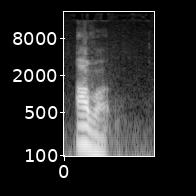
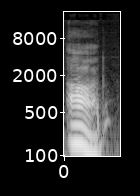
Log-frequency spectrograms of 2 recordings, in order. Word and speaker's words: hour: H silent honorable Judge our see see that m mayank is B see 157 km/ hour hour I just call it as hour not hour where H is kept as silent when H is kept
